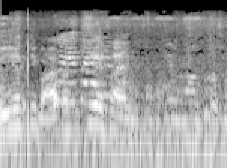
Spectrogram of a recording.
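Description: Voices of people talking, children's voices among them, louder in the first second and fainter toward the end.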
